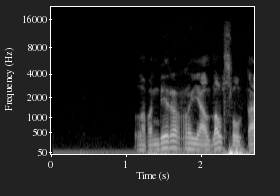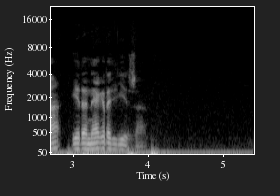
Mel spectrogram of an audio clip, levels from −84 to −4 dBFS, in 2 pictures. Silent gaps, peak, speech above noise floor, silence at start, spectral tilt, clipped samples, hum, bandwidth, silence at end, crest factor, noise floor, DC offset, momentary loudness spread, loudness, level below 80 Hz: none; -10 dBFS; 26 dB; 0.4 s; -6.5 dB/octave; under 0.1%; none; 13 kHz; 0 s; 20 dB; -54 dBFS; under 0.1%; 20 LU; -32 LUFS; -36 dBFS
